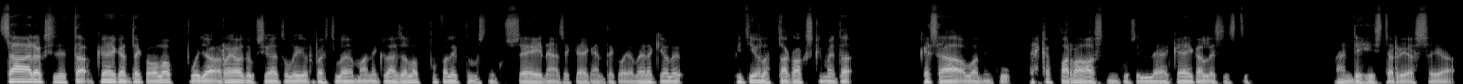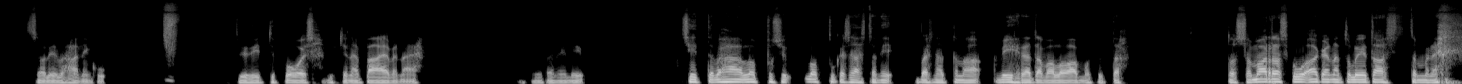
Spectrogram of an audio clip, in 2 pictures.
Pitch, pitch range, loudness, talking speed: 90 Hz, 80-100 Hz, -20 LUFS, 125 wpm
